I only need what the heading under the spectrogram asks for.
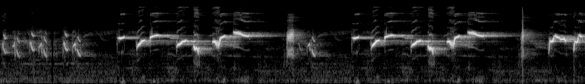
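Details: Training recording of sooty-headed bulbul song with elaborate fill-in phrases: a few quick chirps, then two similar bursts of bright, looping whistled notes that rise and dip, separated by a short gap and a sharp click.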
